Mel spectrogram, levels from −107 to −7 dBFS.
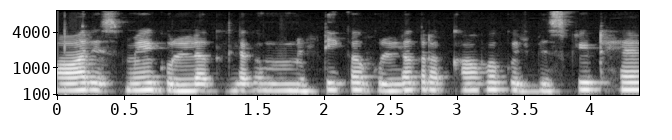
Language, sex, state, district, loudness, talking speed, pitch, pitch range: Hindi, female, Odisha, Sambalpur, -20 LUFS, 165 wpm, 200 Hz, 190-205 Hz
